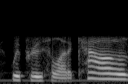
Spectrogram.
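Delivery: plain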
